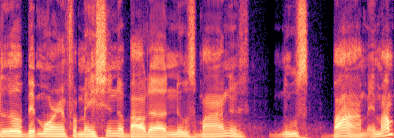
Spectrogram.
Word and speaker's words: Nussbaum: you get a little bit more information about Nussbaum. Am I pronouncing that right? Nussbaum, Yes, you are.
